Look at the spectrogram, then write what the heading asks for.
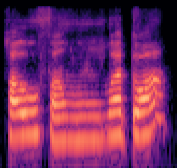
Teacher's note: فن کی تنوین ختم ہو جائے گی کیونکہ آگے واو پر تشدید ہے، تو ادغام ہو جائے گا. فا جا کے واو میں جڑے گا، ادغام ہو جائے گا.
